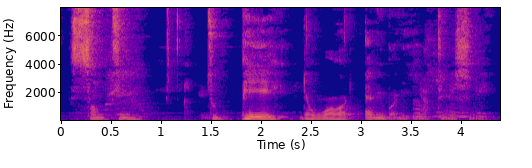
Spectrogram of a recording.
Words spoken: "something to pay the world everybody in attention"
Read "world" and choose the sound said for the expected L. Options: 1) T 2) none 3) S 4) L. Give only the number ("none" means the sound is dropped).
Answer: 2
